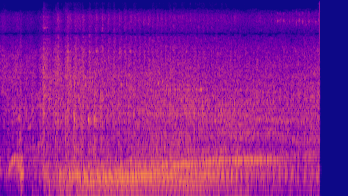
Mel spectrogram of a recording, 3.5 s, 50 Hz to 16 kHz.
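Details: 2016 Yamaha petrol golf cart after battery replacement (new battery holds above 11.5 V while cranking): engine catches quickly, steady mid-pitched run with even firing, then switches off; starting normally.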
